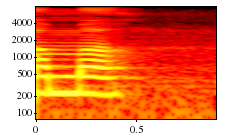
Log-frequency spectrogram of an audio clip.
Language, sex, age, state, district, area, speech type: Manipuri, female, 18-30, Manipur, Imphal West, rural, read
